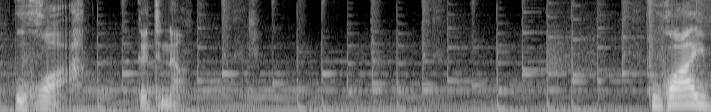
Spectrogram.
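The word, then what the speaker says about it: Fu Hua: Name, Fuhua. Good to know. Fuhua, you pronounce well.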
